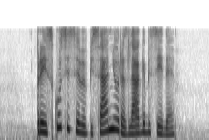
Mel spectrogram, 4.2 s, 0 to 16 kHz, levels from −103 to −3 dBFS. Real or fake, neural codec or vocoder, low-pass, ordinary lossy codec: real; none; 7.2 kHz; none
